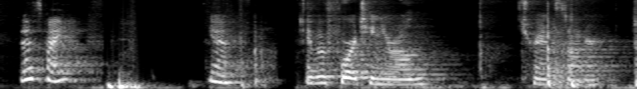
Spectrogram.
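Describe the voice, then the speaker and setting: In a space with audible room echo, a woman talks at a fairly slow pace and a medium pitch, her voice making very wide pitch swings. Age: 40s. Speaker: livestream host. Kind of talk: casual chat.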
